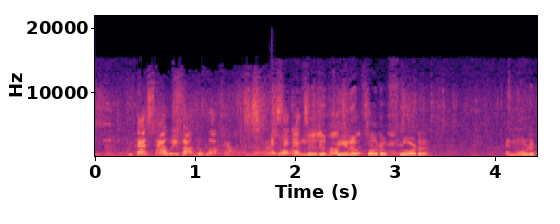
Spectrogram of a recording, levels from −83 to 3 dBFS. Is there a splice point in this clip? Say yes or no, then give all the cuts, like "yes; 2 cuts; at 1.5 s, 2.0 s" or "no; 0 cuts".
yes; 1 cut; at 1.7 s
